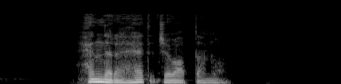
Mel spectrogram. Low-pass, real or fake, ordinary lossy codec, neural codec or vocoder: 10.8 kHz; fake; AAC, 48 kbps; vocoder, 44.1 kHz, 128 mel bands every 512 samples, BigVGAN v2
